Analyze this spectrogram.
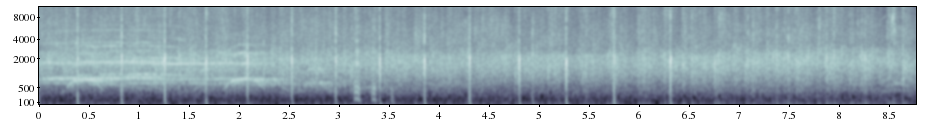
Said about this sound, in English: Amen. Give him a big, big round of applause. Yes.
